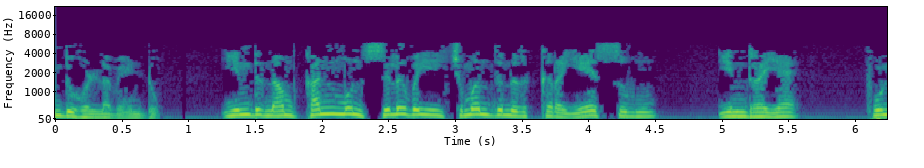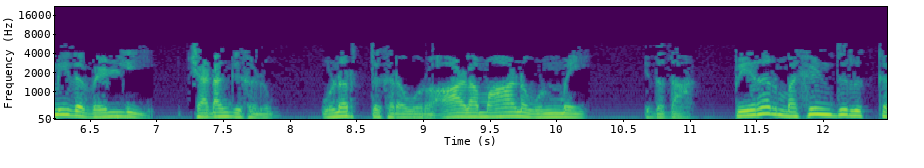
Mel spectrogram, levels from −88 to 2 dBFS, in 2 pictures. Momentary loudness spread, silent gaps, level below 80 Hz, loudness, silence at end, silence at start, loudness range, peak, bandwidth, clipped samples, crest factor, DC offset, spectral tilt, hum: 13 LU; none; -38 dBFS; -18 LUFS; 0 s; 0 s; 3 LU; -2 dBFS; 6 kHz; under 0.1%; 16 dB; under 0.1%; -7 dB/octave; none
